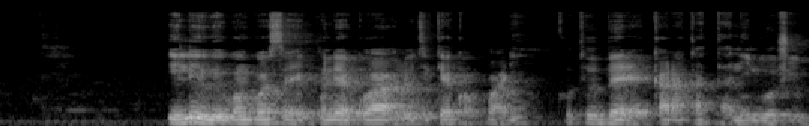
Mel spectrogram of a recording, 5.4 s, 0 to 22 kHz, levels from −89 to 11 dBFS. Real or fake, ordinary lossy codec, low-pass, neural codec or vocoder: real; none; 14.4 kHz; none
